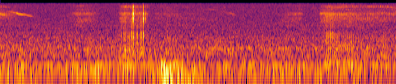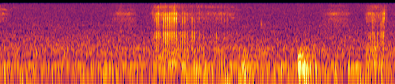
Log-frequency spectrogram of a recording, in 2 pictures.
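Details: Loud, steady, raspy snoring from a sleeping child (presented as a letter to daddy), about four rough, noisy intakes over eight seconds against a low rumbling background; snoring.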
